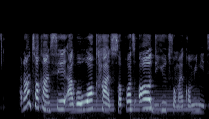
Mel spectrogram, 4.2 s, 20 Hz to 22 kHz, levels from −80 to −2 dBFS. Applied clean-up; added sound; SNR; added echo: none; Keyboard (musical); 17 dB; none.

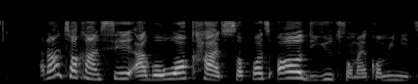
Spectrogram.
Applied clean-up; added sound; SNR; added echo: none; none; none; none.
